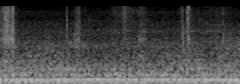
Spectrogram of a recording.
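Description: A steady low mechanical hum, with a few faint light clicks.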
